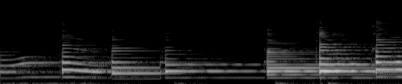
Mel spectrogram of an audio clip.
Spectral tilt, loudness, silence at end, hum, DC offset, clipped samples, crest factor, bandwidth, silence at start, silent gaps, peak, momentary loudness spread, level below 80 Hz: -3.5 dB/octave; -29 LUFS; 0 s; none; under 0.1%; under 0.1%; 18 dB; 8.2 kHz; 0 s; none; -12 dBFS; 18 LU; -64 dBFS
